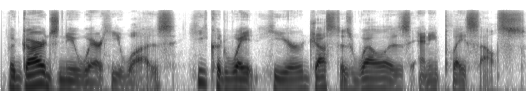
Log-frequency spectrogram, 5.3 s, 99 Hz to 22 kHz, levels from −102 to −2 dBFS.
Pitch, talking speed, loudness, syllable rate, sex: 95 Hz, 180 wpm, -21 LUFS, 4.5 syllables/s, male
